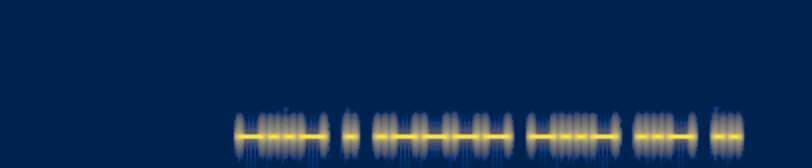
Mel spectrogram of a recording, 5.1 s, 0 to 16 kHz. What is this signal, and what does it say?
Morse code, heard as a keyed tone, about 25 wpm, 700 Hz. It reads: XE1XUI
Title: DXCC-100 Call Signs - 6 Characters - 25wpm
